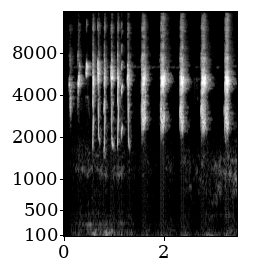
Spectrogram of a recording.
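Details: Long-tailed shrike song used as a training recording for birds: a quick run of sharp chattering chirps, then five louder, evenly spaced high notes about every 0.4 seconds.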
